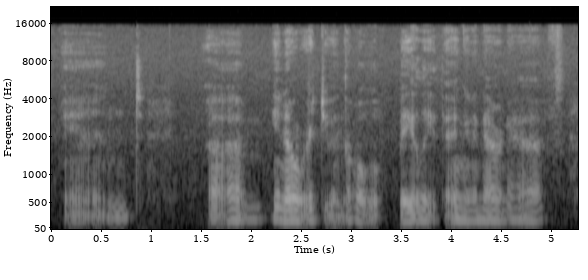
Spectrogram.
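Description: A woman speaks while a little noise can be heard in the background. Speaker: chronic illness vlogger; vlogger. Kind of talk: casual vlog. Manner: hesitant, many fillers. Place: home room. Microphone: phone near.

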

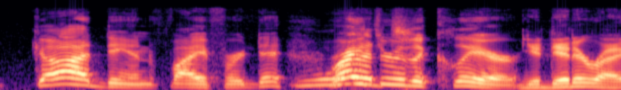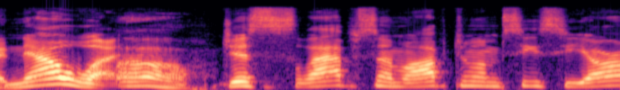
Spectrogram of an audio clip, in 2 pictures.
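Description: A man speaks in a raised, projected voice at a fairly slow pace, with very wide pitch swings. The sound is dry with no echo, and the background is quiet. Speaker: podcast host. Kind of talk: reading viewer questions, casual banter. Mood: jokey, laughing. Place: studio. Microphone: studio mic.

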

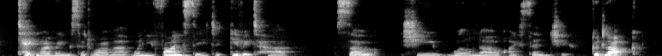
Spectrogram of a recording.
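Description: Quiet background behind plain reading aloud, pitch varying in an ordinary way

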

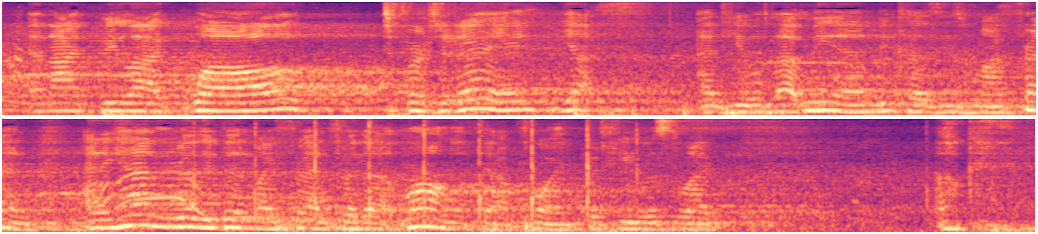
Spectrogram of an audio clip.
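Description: Noticeable background noise and audible room echo around a woman's voice, its pitch moving in an ordinary way. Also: moderate pace. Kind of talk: onstage storytelling. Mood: warm, playful. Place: stage. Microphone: pa.

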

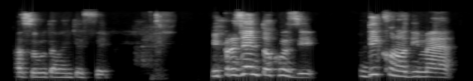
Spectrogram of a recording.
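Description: Against a quiet background, a woman with a high pitch speaks at a fairly slow pace with lively intonation. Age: 50s. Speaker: coaching client. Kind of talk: testimony. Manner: hesitant, many fillers. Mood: warm, smiling, grateful. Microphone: video call.

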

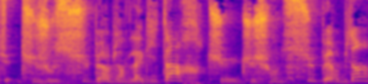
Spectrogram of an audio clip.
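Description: A woman's medium-pitched voice holds a moderate pace, its pitch varying in an ordinary way. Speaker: podcast host and life coach. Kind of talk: casual monologue with advice. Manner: hesitant with many fillers.

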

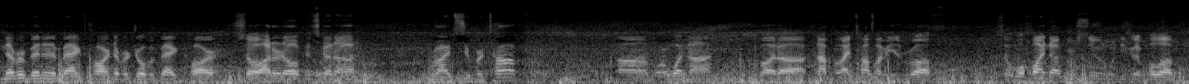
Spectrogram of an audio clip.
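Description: A fairly quick pace over loud background noise. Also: man. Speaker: car vlogger. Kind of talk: casual vlog chat. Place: street. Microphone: phone near.

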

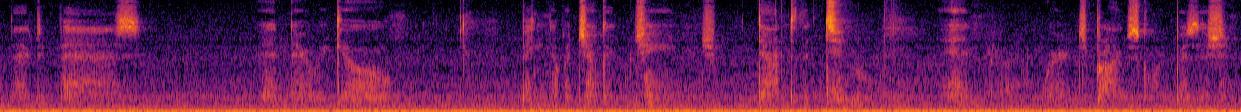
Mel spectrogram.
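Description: The speech moves at a very slow pace. Loud background noise runs underneath. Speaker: game commentator. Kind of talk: ASMR gameplay commentary.

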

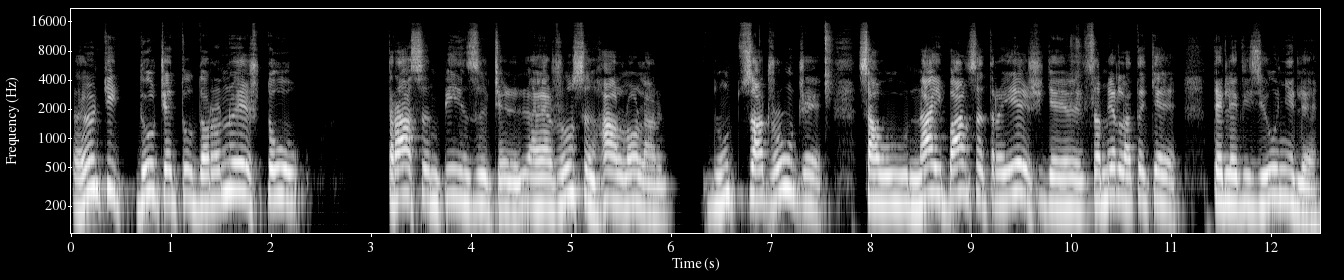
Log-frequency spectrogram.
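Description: A woman with a Transylvanian accent speaks at a very slow pace, her pitch fairly high with ordinary variation. Her loudness stays very even against a quiet background. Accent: rural Transylvanian Romanian. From Transylvania, Romania. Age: old. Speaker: comedy sketch actress. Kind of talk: casual chat. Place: studio. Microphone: studio mic.

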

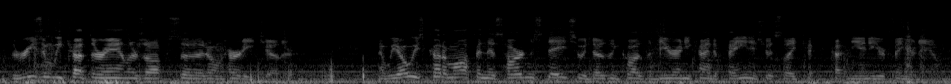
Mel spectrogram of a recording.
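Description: Loud background noise sits under a man talking at a fairly quick pace. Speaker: farm tour guide. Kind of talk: tour guide explanation. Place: farm machine. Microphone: camera far.

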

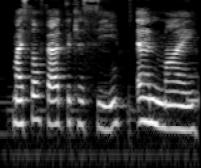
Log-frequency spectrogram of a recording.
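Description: A woman is talking while faint music sits in the background. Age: 50s. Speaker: podcast host. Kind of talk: promotional monologue. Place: bathroom. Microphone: phone near.

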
